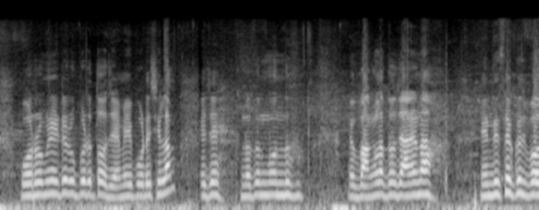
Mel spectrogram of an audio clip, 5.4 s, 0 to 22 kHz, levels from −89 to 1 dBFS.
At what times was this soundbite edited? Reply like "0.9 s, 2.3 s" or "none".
1.9 s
